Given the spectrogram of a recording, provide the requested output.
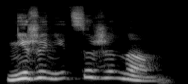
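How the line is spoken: Sighing. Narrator (Russian): вздохнул Костя

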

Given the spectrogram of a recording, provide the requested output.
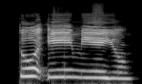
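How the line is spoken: Sighing. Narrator (Russian): вздохнула Женька

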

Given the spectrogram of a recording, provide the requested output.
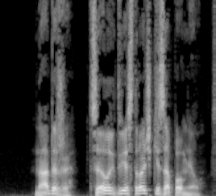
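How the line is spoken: Plain. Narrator (Russian): сказал я

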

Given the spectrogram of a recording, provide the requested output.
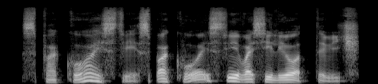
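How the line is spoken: Low voice. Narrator (Russian): вполголоса обратился к нему Ванцовский

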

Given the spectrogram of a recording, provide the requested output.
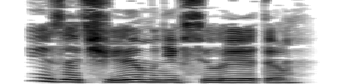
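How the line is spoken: Sighing. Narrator (Russian): вздохнул он

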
